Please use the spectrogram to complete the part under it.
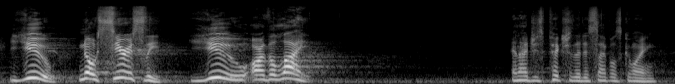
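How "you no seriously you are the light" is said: firm, emphatic delivery with strong stress. Retelling Jesus's words to the crowds: imitating an emphatic statement. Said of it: "he says it emphatically".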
